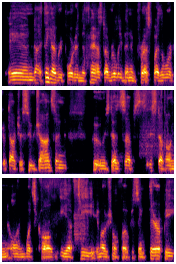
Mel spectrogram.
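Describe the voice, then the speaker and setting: A man is talking at a moderate pace. All is quiet behind him. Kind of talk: casual group video call. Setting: video call. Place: home room. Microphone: video call.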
